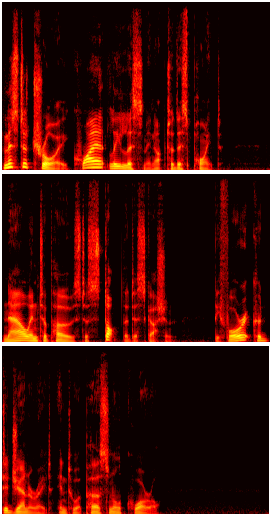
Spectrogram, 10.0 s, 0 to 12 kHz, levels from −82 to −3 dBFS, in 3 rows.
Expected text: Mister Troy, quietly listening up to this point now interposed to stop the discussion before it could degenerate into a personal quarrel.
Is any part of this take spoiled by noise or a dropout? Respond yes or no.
no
